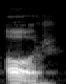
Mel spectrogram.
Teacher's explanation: तो जीभ जाके तलवे को टच हो रही है, ठीक है, और नहीं, होठ आपके दोनों बंद हो रहे हैं और कंठ पे जोर पड़ रहा है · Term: कंठोष्ठ ध्वनि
